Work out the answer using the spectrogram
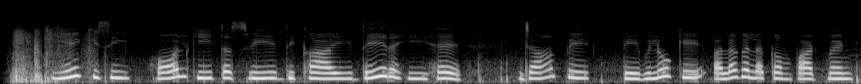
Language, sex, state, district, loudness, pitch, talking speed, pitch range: Hindi, female, Rajasthan, Jaipur, -12 LUFS, 285 Hz, 120 wpm, 265-310 Hz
